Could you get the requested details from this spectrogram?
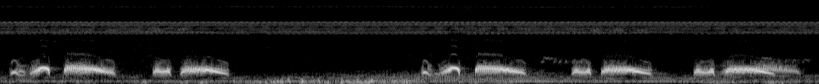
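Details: Spotted dove, a calling bird used as a lure to draw other birds into song: phrases of short rising hooked coos followed by a long descending coo, two phrases with a pause between, low rumbling background.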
